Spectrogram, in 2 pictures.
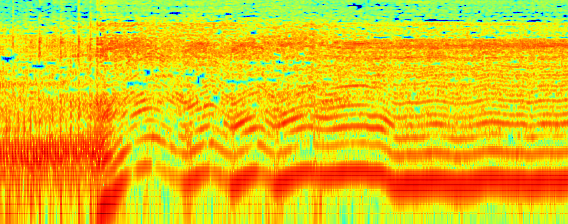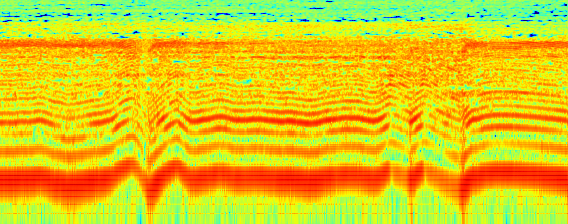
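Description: A chainsaw cuts into a log with a steady roar.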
